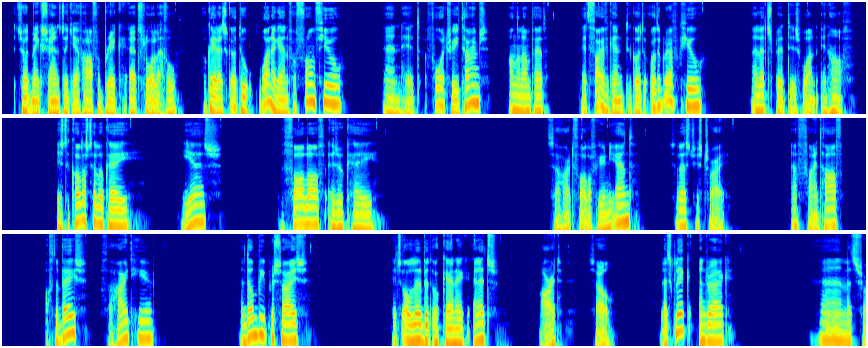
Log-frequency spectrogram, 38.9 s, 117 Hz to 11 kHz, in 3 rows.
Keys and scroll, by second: 5.0 KP_5, 7.4-8.9 typing.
